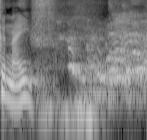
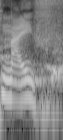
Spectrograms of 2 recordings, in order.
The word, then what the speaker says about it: knife: It's not knife. It's knife. The K is silent, just like you.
